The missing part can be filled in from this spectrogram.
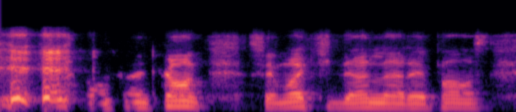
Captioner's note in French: rires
